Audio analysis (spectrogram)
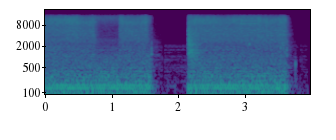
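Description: Power washer spraying in the video game PowerWash Simulator 2, a loud hissing jet of water in two long continuous bursts separated by a brief pause, ending abruptly.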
